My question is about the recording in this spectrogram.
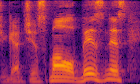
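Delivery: ordinary talk, nothing marked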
